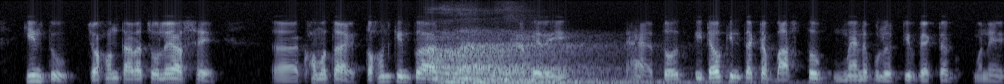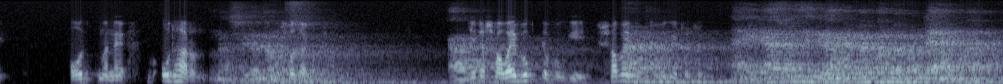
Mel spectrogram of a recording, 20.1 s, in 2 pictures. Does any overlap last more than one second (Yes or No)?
No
